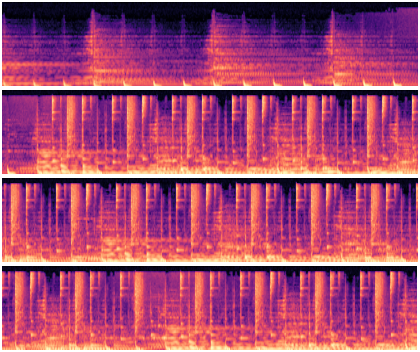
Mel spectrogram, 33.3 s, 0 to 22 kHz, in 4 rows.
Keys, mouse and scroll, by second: 0.9 click, 2.1 alt+w, 3.2 middle click, 4.5 alt+middle click, 7.1 click, 7.9 click, 8.0 click, 8.8 typing, 9.6 Return, 13.9 click, 15.3 click, 16.5 click, 20.4 click, 22.8 alt+w, 25.1 click, 27.6 click, 28.5 click, 28.7 click, 29.3 typing, 29.8 Return, 32.1 click.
